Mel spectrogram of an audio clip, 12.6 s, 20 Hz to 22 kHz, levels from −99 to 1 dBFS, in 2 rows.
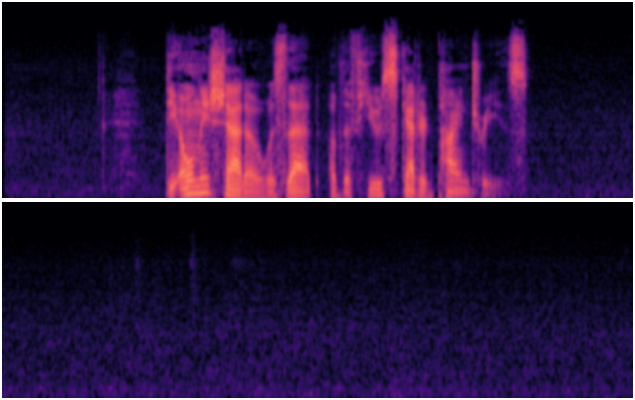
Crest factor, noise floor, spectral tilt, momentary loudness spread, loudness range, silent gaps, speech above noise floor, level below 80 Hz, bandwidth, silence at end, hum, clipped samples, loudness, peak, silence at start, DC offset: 30 dB; -73 dBFS; -2.5 dB/octave; 15 LU; 13 LU; none; 46 dB; -66 dBFS; 14 kHz; 7.4 s; none; under 0.1%; -26 LUFS; -2 dBFS; 1.65 s; under 0.1%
